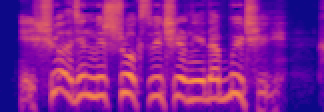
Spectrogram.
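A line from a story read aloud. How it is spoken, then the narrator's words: Rasping wheeze. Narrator (Russian): хрипел один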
